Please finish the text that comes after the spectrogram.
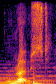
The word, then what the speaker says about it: roast: make it even worse ours in their case are pronounced very specifically so when i said roast roast has your tongue pretty flat on the bottom of your of your mouth and just the corners are tilted up but if i say it in british action it's going to be roast so almost your entire tongue is curled up on either side plus the tip of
